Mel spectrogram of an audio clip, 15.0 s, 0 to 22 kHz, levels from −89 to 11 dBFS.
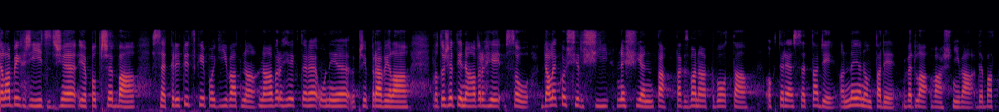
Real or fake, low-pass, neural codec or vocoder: fake; 7.2 kHz; codec, 16 kHz, 4 kbps, X-Codec, HuBERT features, trained on LibriSpeech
